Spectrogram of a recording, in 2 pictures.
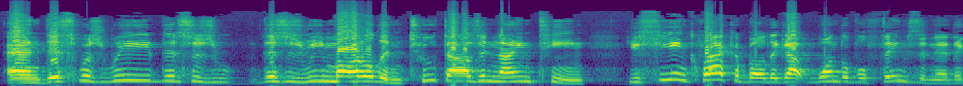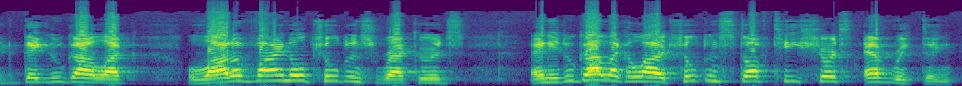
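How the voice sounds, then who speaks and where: A man with a halting, word-repeating way of talking, doing a casual show-and-tell like an enthusiastic collector. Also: high-pitched, expressive, darkish tone, low-quality recording. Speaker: vlogger.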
